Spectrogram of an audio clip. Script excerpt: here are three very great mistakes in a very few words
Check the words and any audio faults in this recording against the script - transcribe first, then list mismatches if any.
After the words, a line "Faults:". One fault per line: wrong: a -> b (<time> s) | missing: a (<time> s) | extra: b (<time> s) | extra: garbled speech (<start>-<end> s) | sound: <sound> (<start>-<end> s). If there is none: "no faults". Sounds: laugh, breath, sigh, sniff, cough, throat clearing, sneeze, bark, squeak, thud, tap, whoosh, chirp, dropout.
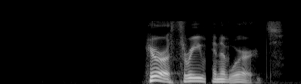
here are three in a words
Faults:
missing: very great mistakes (2.0 s)
missing: very few (2.3 s)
